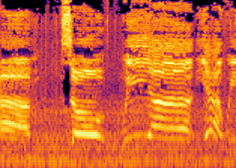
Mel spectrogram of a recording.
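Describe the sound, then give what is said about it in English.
A voice imitates cars whooshing past, coming the other way on a closed highway, with several rising and falling engine-like hums over a steady low rumble, loud. “The highway's closed. Highway's closed. Cars coming the other way.”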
